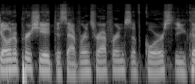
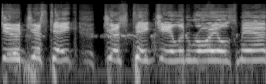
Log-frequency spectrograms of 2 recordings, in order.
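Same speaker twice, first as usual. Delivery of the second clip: mock screaming, higher and louder; 13 semitones higher, 8 dB louder than usual. Retelling a draft where the old self is screaming: imitating past self screaming. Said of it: "old me is interstellar screaming".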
